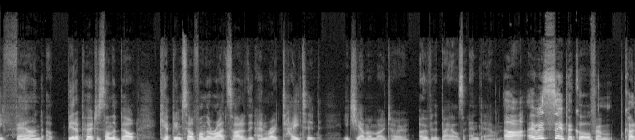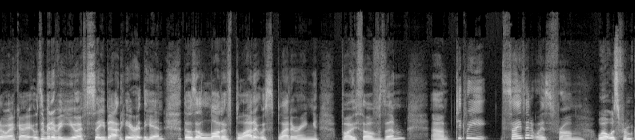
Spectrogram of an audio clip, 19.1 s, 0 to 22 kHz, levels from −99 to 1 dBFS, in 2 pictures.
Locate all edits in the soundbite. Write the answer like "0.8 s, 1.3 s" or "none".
3.8 s, 6.2 s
